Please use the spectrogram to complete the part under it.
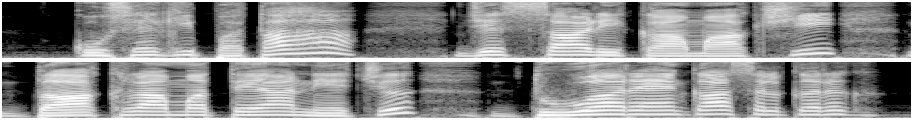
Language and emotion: Dogri, surprised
